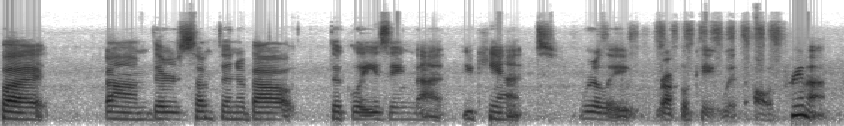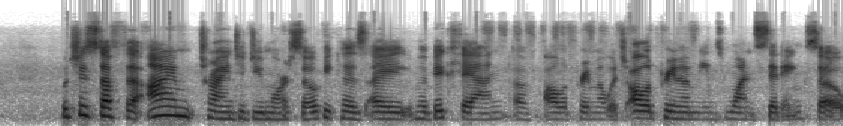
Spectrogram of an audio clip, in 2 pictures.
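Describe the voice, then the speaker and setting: A woman's fairly low voice at a moderate pace, with ordinary pitch variation, big swings in loudness and light background noise. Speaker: artist streaming a painting session. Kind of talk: live painting demo chat. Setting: livestream. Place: home room. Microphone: studio mic.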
